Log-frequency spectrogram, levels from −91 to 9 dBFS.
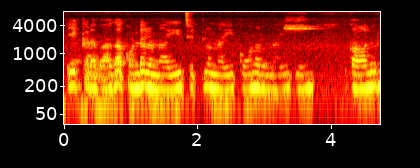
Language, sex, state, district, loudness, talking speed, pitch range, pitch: Telugu, female, Andhra Pradesh, Srikakulam, -19 LUFS, 115 wpm, 175-195 Hz, 185 Hz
